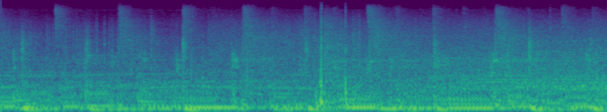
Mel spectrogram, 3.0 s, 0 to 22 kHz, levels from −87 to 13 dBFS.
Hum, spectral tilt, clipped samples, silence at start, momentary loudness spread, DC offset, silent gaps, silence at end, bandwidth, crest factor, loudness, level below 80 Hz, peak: none; -6 dB/octave; under 0.1%; 0 s; 4 LU; under 0.1%; none; 0 s; 17 kHz; 16 dB; -19 LUFS; -26 dBFS; -2 dBFS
